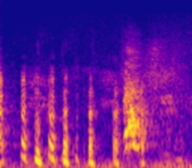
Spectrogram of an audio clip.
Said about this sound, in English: Oh, see? That's the bark from the other room.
